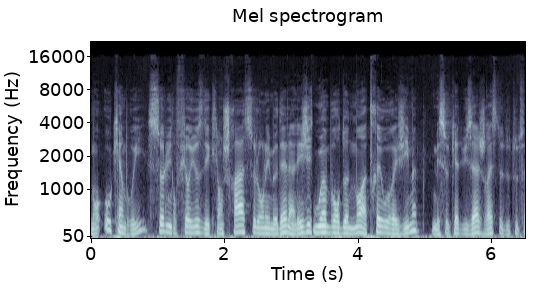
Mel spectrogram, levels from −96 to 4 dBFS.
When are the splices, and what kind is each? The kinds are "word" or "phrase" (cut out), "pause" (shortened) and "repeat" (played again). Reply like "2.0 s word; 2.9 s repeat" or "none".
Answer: 1.2 s word; 3.3 s word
